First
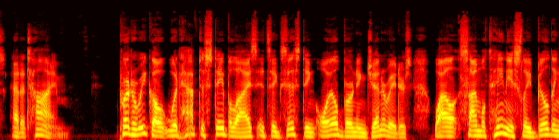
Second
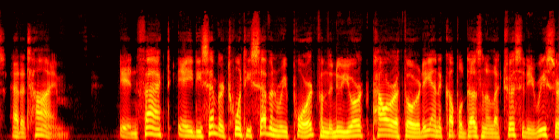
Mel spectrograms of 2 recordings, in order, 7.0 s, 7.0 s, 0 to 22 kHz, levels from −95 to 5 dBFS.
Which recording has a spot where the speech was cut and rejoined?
first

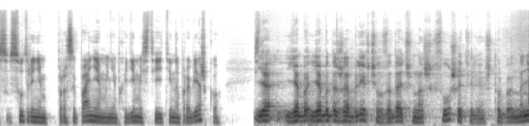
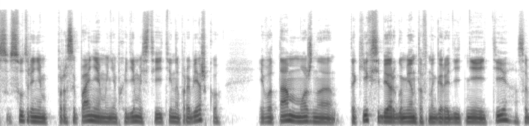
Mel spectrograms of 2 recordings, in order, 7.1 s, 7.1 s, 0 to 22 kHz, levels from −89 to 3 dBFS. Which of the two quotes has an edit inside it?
first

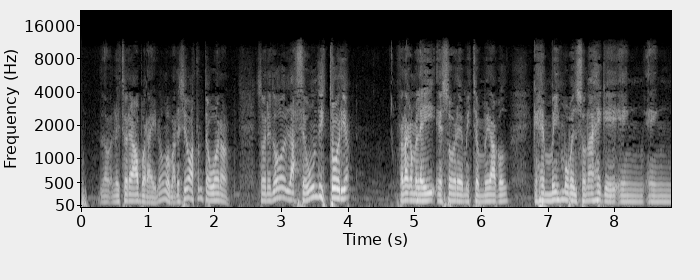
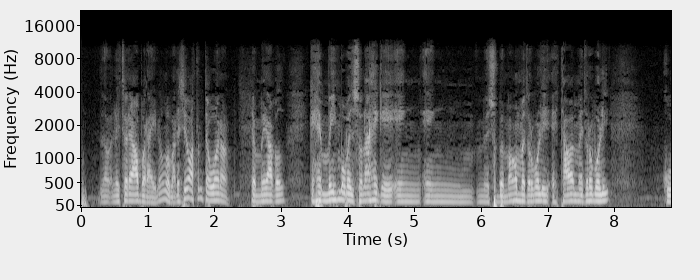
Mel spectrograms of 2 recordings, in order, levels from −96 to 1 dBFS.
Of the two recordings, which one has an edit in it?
second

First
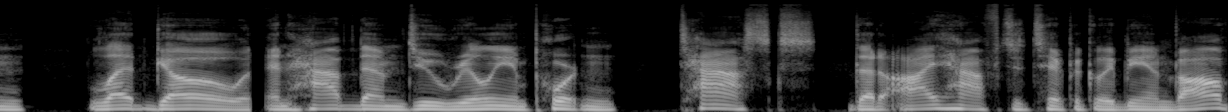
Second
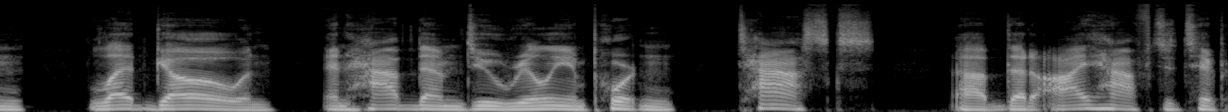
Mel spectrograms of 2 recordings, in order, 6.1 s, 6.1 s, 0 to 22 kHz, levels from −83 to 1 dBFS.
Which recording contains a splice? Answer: first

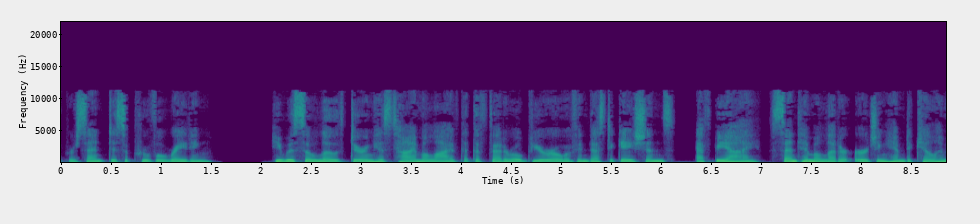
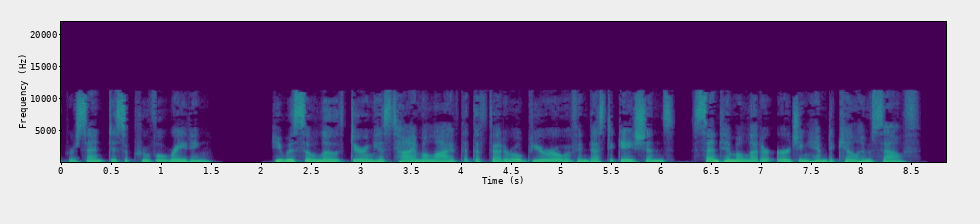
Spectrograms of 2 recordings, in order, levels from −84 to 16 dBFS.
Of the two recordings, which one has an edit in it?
second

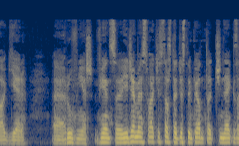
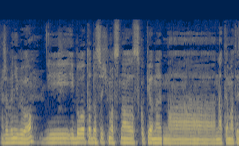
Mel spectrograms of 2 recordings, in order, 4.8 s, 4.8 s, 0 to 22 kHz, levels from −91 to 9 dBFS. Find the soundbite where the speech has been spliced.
second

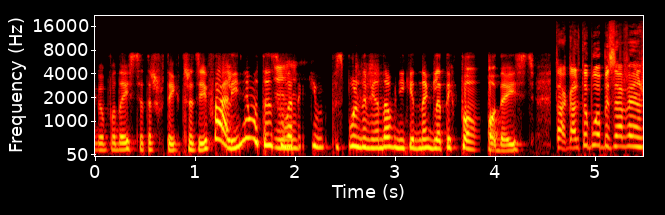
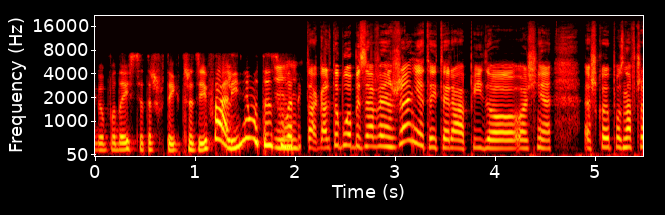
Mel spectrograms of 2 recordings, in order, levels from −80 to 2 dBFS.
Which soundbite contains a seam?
second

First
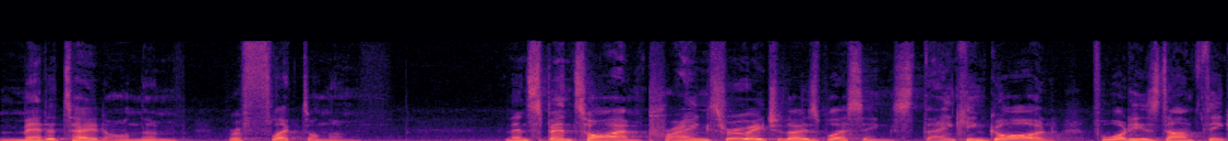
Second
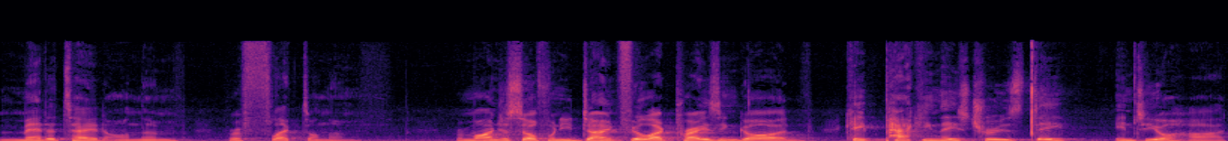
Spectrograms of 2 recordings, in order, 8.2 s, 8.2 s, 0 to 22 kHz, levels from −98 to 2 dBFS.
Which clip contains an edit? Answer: second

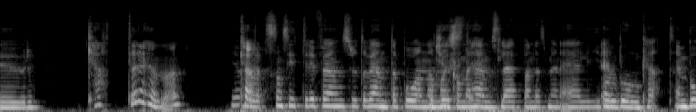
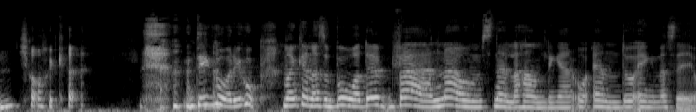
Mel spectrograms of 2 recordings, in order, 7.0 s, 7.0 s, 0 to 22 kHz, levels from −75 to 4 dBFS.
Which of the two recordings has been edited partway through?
first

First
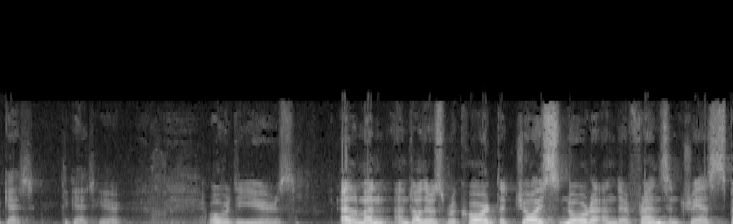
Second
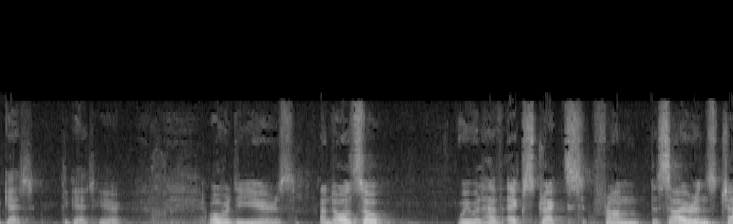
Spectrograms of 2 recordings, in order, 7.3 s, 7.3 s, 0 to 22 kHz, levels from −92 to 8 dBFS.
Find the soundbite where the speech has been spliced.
second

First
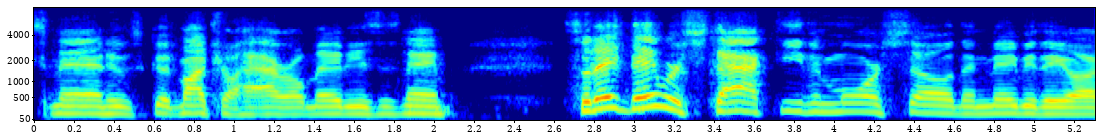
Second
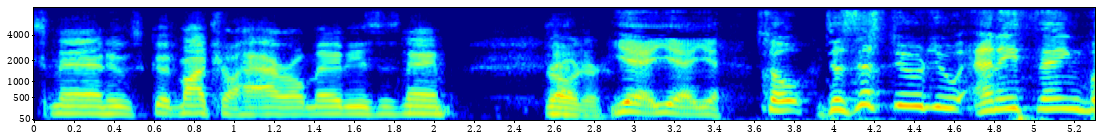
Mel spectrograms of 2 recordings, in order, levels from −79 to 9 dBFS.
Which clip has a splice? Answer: second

